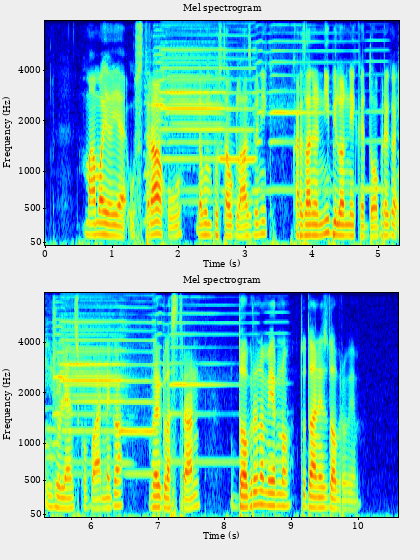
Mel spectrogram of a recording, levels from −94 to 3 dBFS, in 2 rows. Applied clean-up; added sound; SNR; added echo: none; Harmonica; 8 dB; none.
